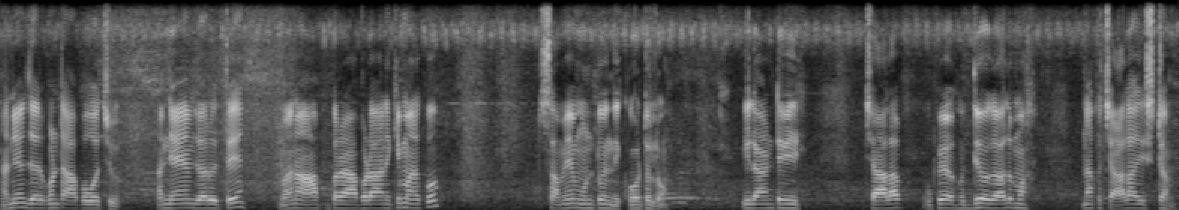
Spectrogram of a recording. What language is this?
Telugu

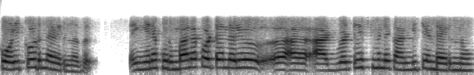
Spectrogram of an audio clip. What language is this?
Malayalam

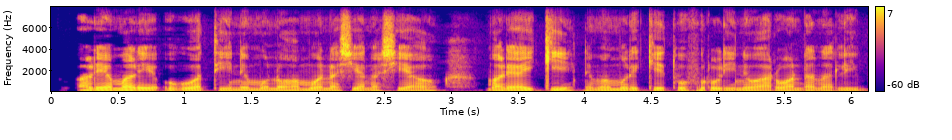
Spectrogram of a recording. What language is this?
Kikuyu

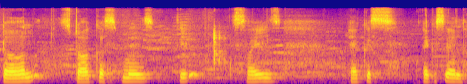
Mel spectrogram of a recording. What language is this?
Kashmiri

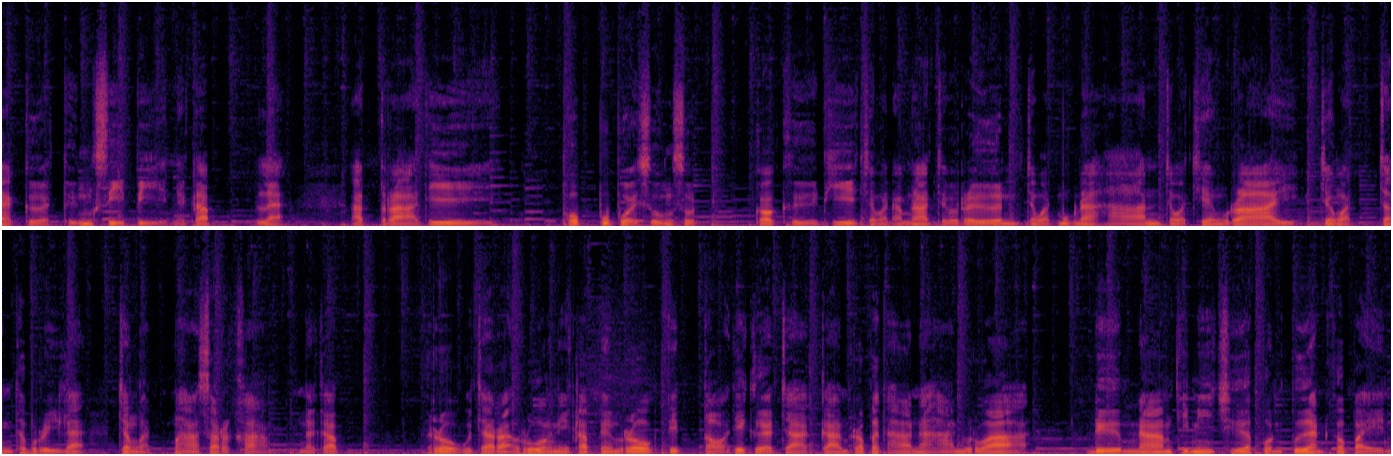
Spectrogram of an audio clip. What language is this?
Thai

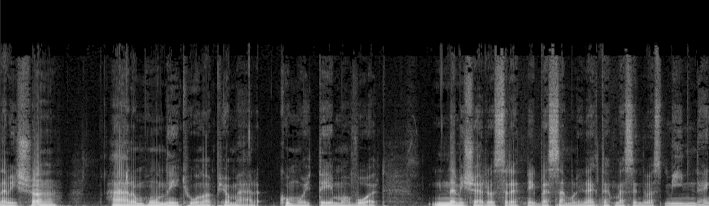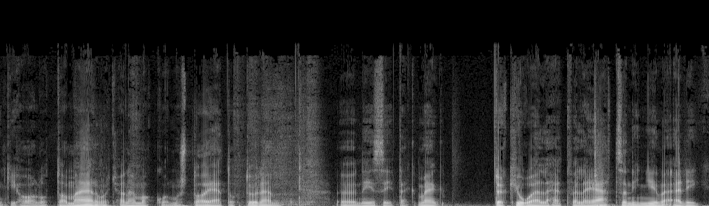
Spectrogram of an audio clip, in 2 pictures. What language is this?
Hungarian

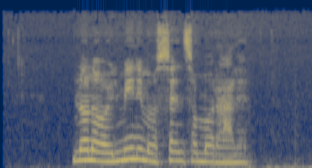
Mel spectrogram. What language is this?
Italian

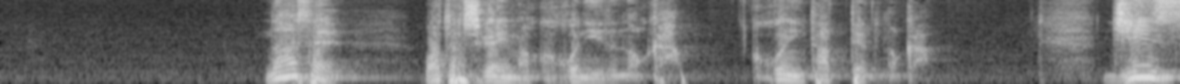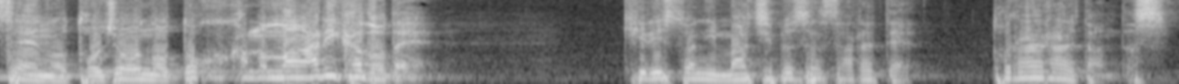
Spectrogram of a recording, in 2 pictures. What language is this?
Japanese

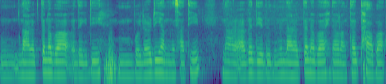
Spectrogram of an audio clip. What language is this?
Manipuri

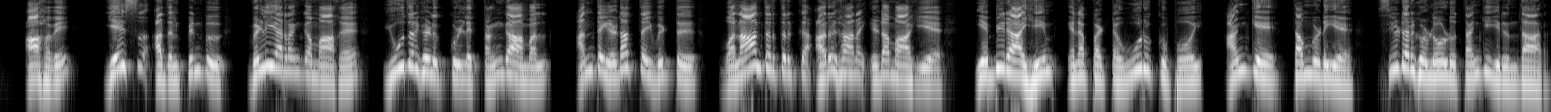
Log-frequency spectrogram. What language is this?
Tamil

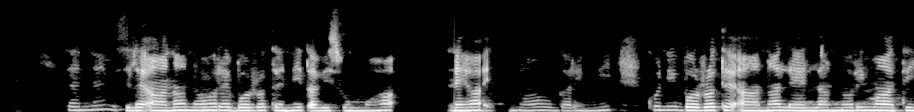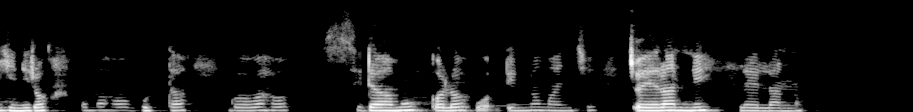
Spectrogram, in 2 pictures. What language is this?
Sidamo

